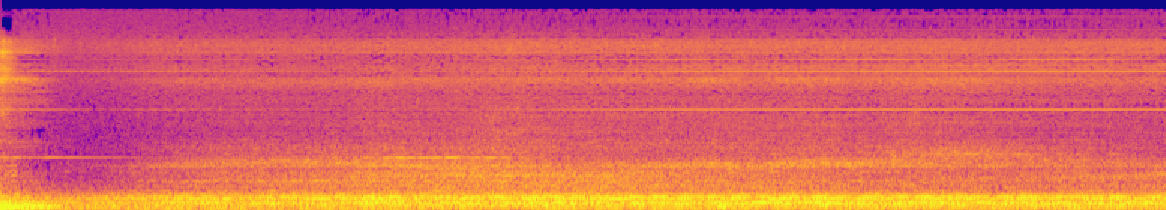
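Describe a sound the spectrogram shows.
A gentle wind blows softly outdoors.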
